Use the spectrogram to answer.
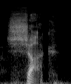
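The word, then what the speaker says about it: Shough: How do you say Tyler Shuck? – Shuck. So Shuck.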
